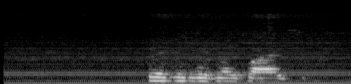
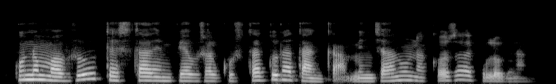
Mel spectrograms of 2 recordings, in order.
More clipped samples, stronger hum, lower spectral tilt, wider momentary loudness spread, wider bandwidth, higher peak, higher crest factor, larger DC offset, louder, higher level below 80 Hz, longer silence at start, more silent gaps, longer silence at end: neither; first, 50 Hz at -45 dBFS vs none; first, -9 dB/octave vs -7 dB/octave; first, 12 LU vs 9 LU; first, 11.5 kHz vs 7.8 kHz; second, -6 dBFS vs -2 dBFS; about the same, 18 dB vs 18 dB; neither; about the same, -20 LUFS vs -19 LUFS; first, -46 dBFS vs -62 dBFS; first, 1.5 s vs 0.2 s; neither; about the same, 0.35 s vs 0.35 s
